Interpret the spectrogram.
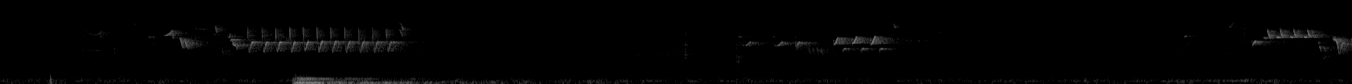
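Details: Common nightingale singing at night: a loud burst of rapid, evenly repeated notes, then short varied whistled and trilled phrases separated by pauses of several seconds, over faint steady background noise.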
